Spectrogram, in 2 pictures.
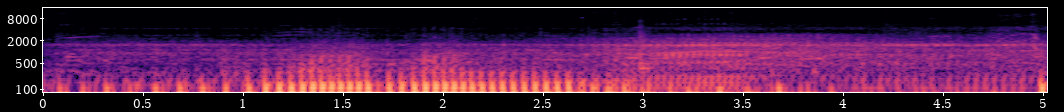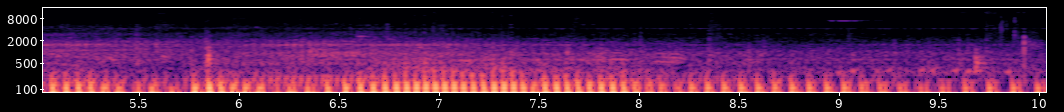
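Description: Motorcycle of a riding group passing by on a road in San Lorenzo, Philippines, a loud close engine with a rapid pulsing putter that swells and fades twice, with a voice speaking briefly over it.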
